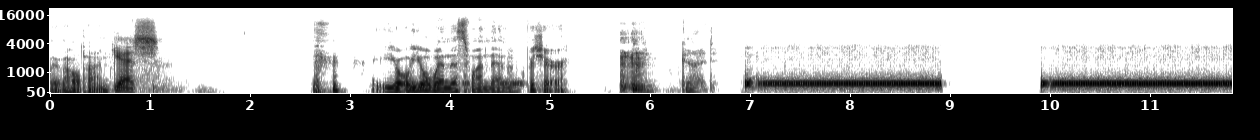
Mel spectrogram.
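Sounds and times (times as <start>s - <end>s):
speech: 0.0s - 1.2s, 2.6s - 6.7s
phone dialing tone: 7.0s - 9.0s, 9.9s - 11.8s.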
